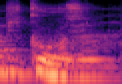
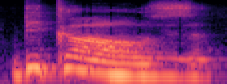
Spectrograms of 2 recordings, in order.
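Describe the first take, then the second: First: The O vowel is kept short. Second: The O vowel is drawn out long. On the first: The speaker calls it wrong. "et surtout pas because" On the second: The speaker calls it right. "mais en allongeant le O"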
